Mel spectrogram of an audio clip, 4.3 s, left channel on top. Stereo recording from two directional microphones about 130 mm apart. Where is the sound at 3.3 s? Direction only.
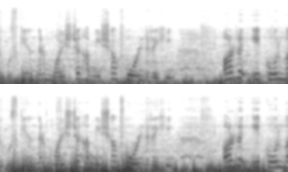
Centre (ahead or behind).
